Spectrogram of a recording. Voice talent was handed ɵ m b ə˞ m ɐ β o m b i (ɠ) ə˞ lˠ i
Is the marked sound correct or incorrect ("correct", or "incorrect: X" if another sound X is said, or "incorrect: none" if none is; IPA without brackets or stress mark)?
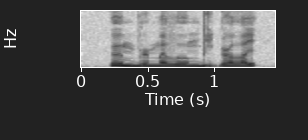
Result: correct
